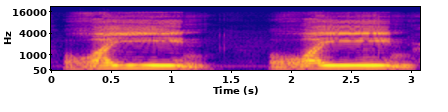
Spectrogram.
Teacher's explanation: حروف حلقی کے آخر حلق سے ادا ہوگا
